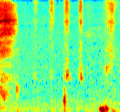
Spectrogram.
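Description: Pencil scratching on sketch-pad paper while shading: one longer stroke at the start, then a few brief, faint strokes.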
